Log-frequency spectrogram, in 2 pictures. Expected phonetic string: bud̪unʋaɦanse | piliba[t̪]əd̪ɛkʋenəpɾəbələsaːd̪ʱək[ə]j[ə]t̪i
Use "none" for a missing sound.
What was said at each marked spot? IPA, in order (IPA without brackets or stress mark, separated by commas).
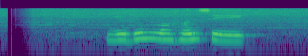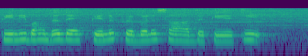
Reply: d̪, ə, ə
